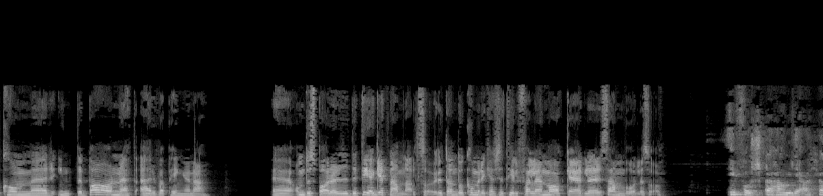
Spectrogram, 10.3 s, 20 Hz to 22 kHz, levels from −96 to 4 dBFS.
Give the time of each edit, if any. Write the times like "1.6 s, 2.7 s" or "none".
none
